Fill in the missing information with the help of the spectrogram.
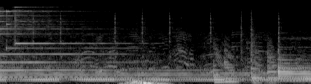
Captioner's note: chime; soft music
